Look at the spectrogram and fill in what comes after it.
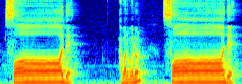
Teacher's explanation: জিহ্বার আগা, সামনের নিচের 2 দাঁতের পেট ও আগার সঙ্গে লাগিয়ে উচ্চারিত হয়। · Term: সদ হরফের মাখরাজ, সদ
